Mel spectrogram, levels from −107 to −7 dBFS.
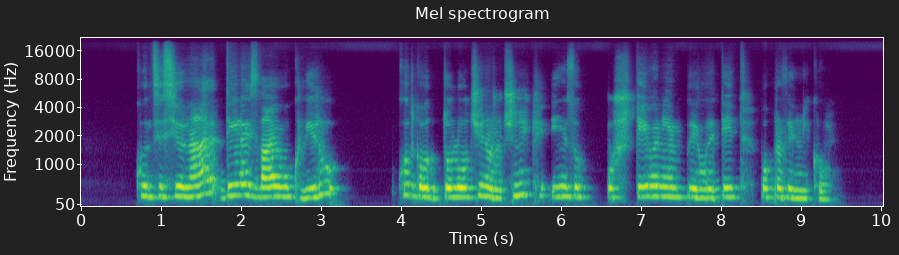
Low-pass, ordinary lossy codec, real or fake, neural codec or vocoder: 19.8 kHz; none; fake; autoencoder, 48 kHz, 32 numbers a frame, DAC-VAE, trained on Japanese speech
